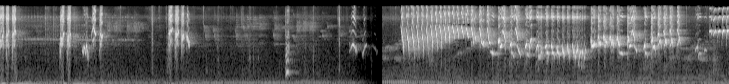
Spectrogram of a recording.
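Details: White-rumped shama in a murai batu masteran, a training recording taken from a real bird, with harsh 'tembakan' bursts: scattered sharp high chirps at first, then from about eight seconds a dense run of rapid, repeated, high buzzy notes.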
